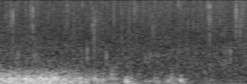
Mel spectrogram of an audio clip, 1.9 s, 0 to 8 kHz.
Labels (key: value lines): label: biophony, growl
recorder: SoundTrap 500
